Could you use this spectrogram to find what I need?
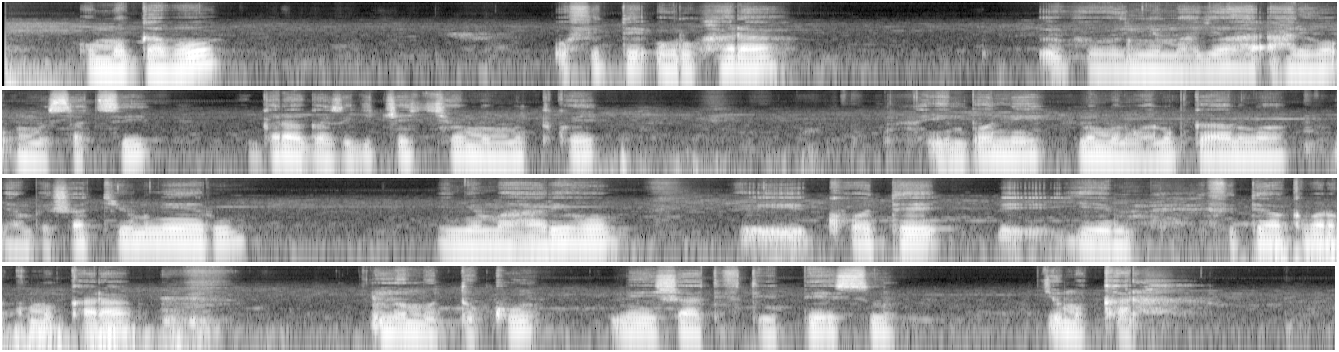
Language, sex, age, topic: Kinyarwanda, male, 25-35, government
